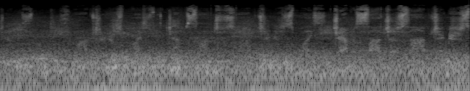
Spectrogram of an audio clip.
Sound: CODY whispers weakly

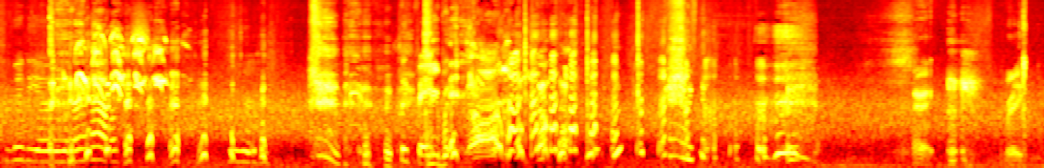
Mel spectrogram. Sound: laughs

